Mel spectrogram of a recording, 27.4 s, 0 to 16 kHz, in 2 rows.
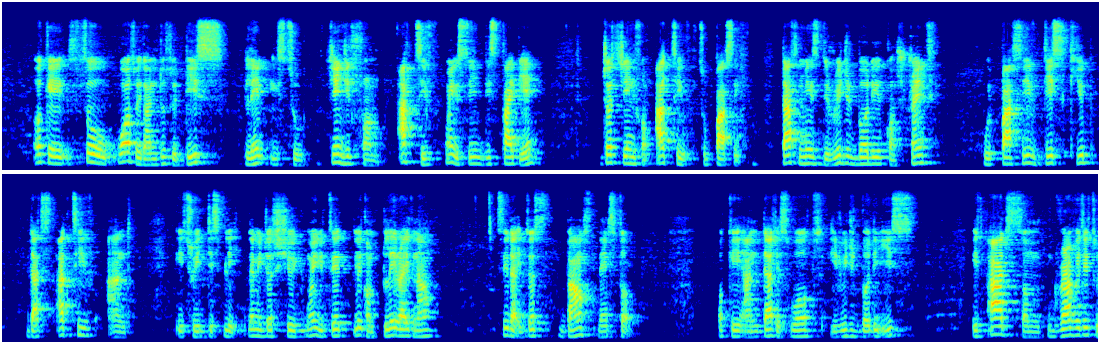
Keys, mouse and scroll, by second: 7.4-10.4 drag, 15.3-17.7 middle drag, 17.7-20.8 drag, 24.0-25.8 drag, 25.8-27.4 middle drag.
